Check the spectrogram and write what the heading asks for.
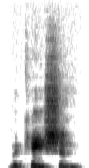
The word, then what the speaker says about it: vacation: If you're going to pronounce if you're going to try to fully pronounce that syllable, you don't have to. You can say the vacation, but if you're Yeah. going to pronounce it, it has to be they, e, they, vacation.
